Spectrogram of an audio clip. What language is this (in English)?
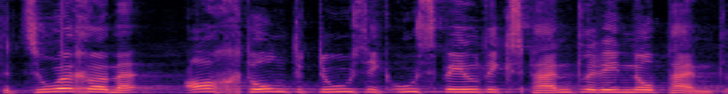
Swiss German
